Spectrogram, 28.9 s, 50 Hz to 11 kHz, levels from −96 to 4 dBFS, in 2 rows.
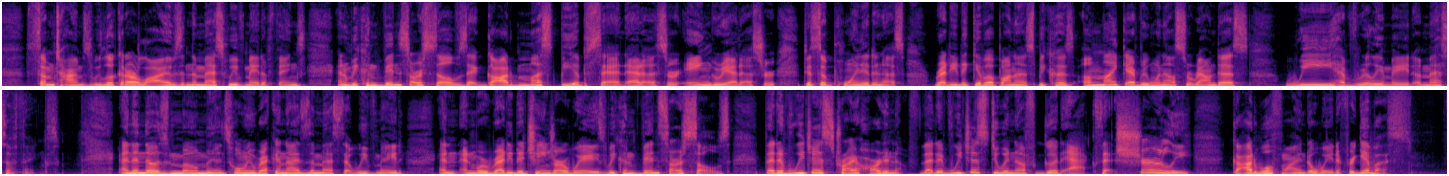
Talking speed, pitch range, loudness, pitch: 210 wpm, 140-195 Hz, -24 LUFS, 170 Hz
